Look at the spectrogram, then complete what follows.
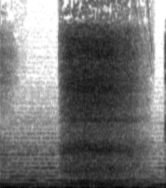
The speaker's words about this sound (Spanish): Inhalar y exhalar.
